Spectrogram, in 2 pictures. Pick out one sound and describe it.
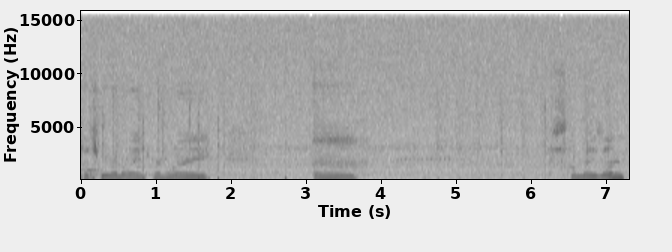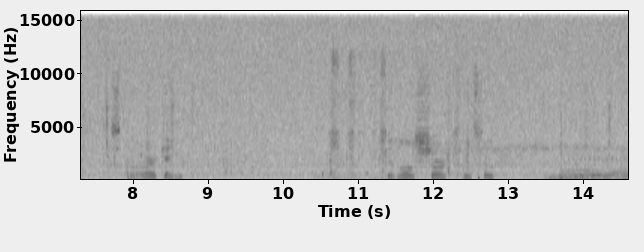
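Footsteps patter along at a walking pace.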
